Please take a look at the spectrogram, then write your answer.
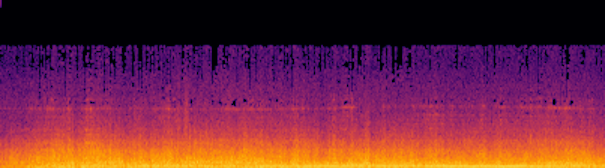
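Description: A ship-based naval helicopter from one of the frigates approaches overhead at sea, heading for a supply ship; its steady rotor and engine drone is loud and continuous, with broad rumbling noise and faint tonal hum throughout, no voices present.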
